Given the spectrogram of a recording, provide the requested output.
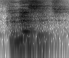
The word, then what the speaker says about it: Knesset: down knesset equals synagogue this is how you say it in hebrew knesset i have made those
